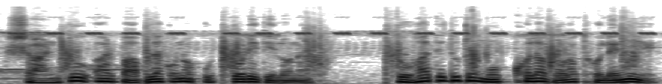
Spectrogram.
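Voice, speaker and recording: A man's voice: medium pitch, animated, a little fast, background noise. A man narrating a horror story in a dramatic, scripted storytelling style.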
